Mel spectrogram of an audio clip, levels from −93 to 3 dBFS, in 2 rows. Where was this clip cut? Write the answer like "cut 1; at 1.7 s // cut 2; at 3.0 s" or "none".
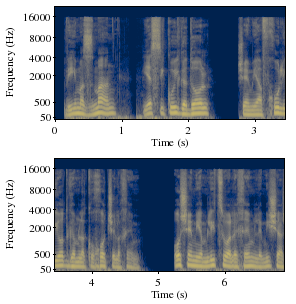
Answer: none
